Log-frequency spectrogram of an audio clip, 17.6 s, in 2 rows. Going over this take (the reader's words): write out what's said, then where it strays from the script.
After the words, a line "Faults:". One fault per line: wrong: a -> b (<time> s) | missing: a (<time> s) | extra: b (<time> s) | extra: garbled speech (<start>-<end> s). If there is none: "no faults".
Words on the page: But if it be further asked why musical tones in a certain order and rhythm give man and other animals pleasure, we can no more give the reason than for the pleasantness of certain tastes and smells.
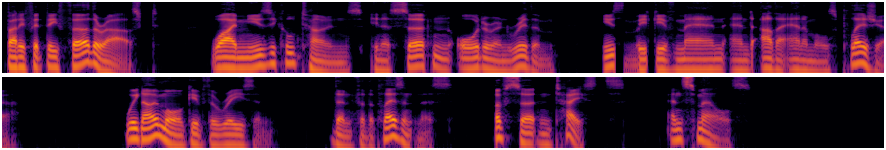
But if it be further asked why musical tones in a certain order and rhythm [garbled] give man and other animals pleasure, we no more give the reason than for the pleasantness of certain tastes and smells.
Faults:
extra: garbled speech (6.0-6.5 s)
missing: can (10.2 s)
